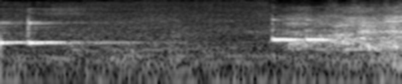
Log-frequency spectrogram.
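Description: A short bell-like tone sounds right at the start. About one and a half seconds in, a studio audience breaks into loud laughter and clapping, with further short tones over it.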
